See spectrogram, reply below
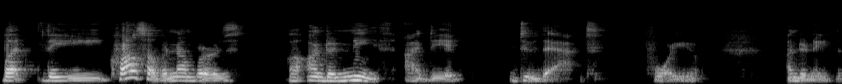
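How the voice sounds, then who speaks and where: A hoarse host explains number charts step by step, with hesitant restarts. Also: mid-range voice, sing-song, takes it slowly, dark tone, highs cut off. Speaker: lottery number tutorial host. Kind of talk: screen walkthrough of number charts.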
